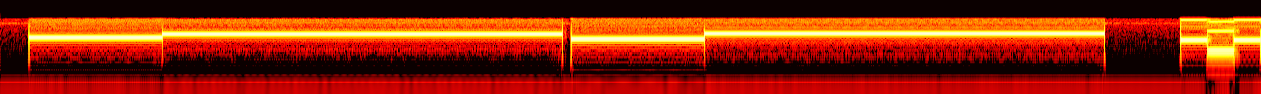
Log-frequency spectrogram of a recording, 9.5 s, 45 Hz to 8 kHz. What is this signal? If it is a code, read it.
Two-tone page, heard as a one-second tone, then a three-second tone, about 1010 then 1220 Hz, about 930 then 1250 Hz. It is heard from 0.2 to 8.3 s.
